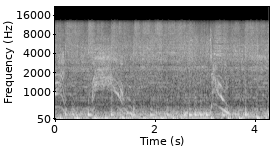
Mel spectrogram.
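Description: Sleaze-rock band playing a passage with no sung words: loud, distorted hard-rock guitars over bass and drums. A lead line glides up and down in pitch several times, falling steeply near the end.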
